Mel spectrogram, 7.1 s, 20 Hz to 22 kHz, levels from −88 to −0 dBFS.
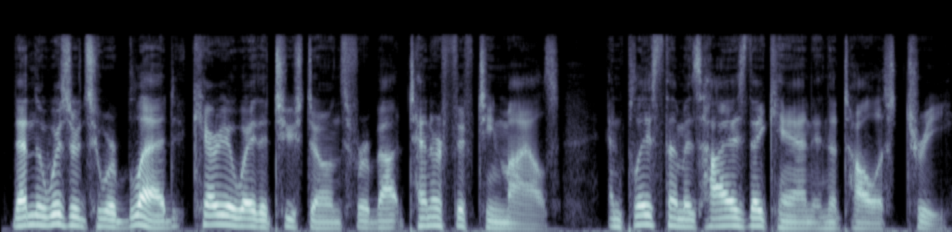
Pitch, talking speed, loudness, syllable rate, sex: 115 Hz, 245 wpm, -18 LUFS, 5.9 syllables/s, male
